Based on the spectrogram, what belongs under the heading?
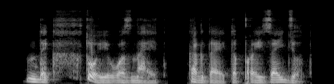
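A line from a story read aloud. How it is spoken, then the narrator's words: Old man snorting. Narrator (Russian): фыркнул дед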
